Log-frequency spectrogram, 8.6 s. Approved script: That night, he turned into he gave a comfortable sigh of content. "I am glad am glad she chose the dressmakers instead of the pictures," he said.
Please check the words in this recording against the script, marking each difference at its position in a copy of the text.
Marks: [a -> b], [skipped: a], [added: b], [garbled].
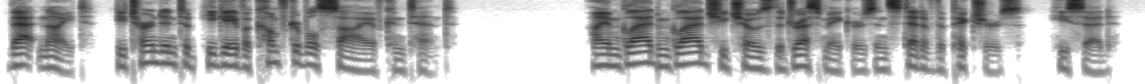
That night, he turned into he gave a comfortable sigh of content. "I am glad am glad she chose the dressmakers instead of the pictures," he said.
